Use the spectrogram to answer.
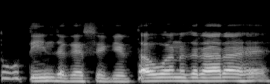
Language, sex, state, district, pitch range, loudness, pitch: Marwari, male, Rajasthan, Churu, 145-160 Hz, -17 LUFS, 155 Hz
